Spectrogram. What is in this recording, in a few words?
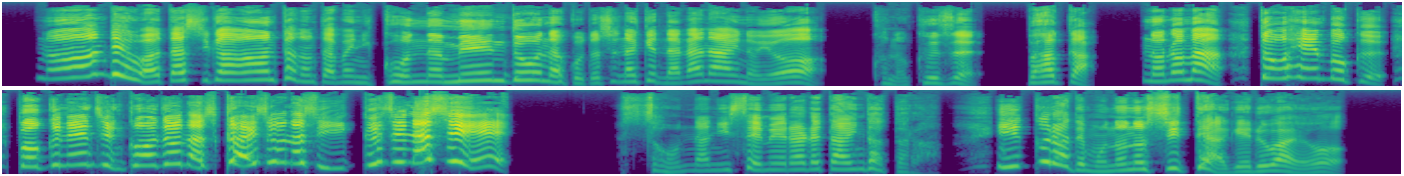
woman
